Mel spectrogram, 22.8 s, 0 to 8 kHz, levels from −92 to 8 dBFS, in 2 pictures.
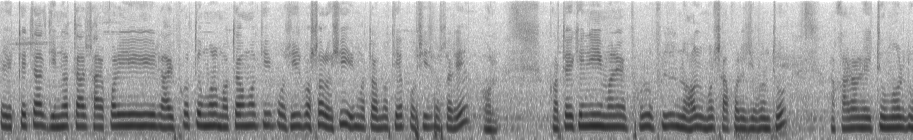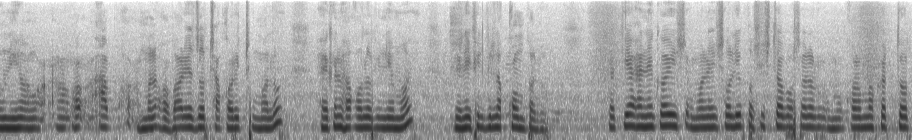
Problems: none marked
